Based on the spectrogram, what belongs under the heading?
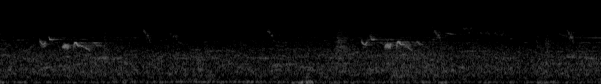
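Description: A bird calling a short burst of chirping notes twice, near the start and again about four seconds in, over steady outdoor background noise.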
